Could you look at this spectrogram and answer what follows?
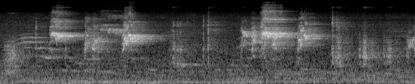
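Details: Young Javan myna with a strong voice, played to prompt other mynas to sing: scratchy, buzzy squawks mixed with thin whistles, in two louder bursts.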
